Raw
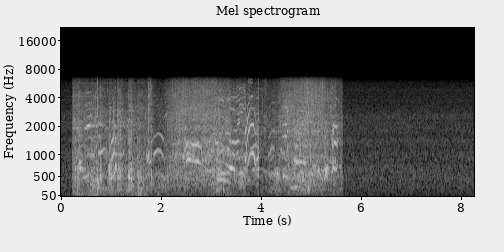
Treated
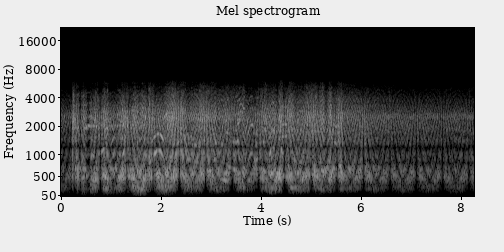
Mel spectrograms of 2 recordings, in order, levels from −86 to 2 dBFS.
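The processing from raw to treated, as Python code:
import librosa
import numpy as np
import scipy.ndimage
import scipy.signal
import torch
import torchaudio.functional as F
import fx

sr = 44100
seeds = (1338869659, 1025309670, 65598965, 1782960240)

y = fx.notch(x, sr, hz=1200.0, q=11.0)
y = fx.over_compress(y, sr, threshold_db=-31.0, ratio=-1.0)
y = fx.cabinet(y, sr, low_hz=300.0, low_slope=12, high_hz=3300.0, hz=(310.0, 500.0, 800.0, 1200.0, 2500.0), db=(-9, 3, -9, -7, 5))
y = fx.echo_diffused(y, sr, ms=516, feedback_pct=46, wet_db=-7)
y = fx.flanger_cancel(y, sr, hz=1.9, depth_ms=2.5)
y = y * librosa.db_to_amplitude(-2.5)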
